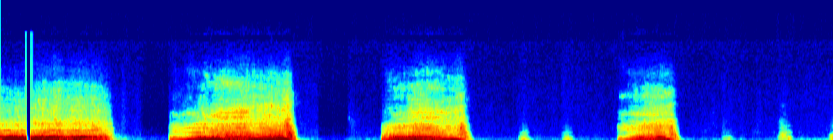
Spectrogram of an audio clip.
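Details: A bear from Ukraine gives four deep, rough roaring growls, each about a second long, roughly every two seconds, with faint low grunts between them.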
